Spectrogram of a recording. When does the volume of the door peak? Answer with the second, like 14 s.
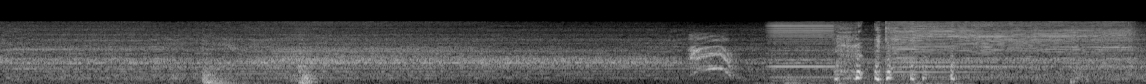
7 s.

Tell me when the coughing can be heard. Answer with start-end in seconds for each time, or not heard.
8.3-9.6.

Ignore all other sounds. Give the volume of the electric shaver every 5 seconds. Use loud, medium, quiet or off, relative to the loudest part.
off, loud, loud.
